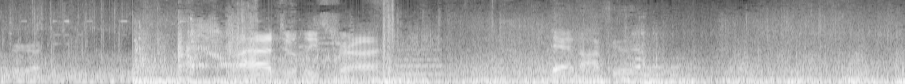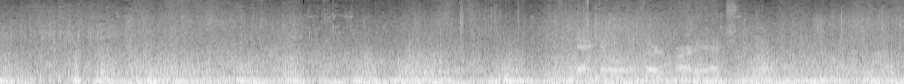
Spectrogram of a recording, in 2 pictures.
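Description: Wind rushes past loudly during a fall through the air.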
